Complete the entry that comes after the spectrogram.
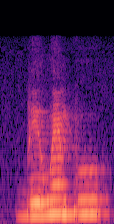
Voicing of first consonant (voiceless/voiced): voiced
